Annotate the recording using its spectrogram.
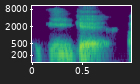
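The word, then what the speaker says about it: v̂: The unit vector of वी, like वी vector अगर आपके पास है इस तरह से, उसको डिनोट वी से करेंगे, is pronounced as वी कैप।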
